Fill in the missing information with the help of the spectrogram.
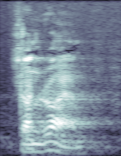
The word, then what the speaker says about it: Chandrayaan: Chandrayaan.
